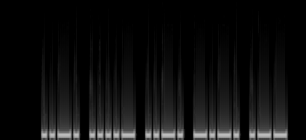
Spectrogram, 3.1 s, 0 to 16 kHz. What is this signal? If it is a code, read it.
Morse code, heard as a keyed tone, about 30 wpm, 700 Hz. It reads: F4FCW
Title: DXCC-100 Call Signs - 5 Characters - Repeated 3x - 30wpm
